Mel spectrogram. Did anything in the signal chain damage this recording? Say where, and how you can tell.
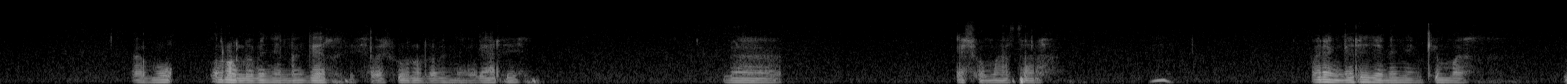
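No, nothing in the signal chain damaged this audio; it went through ordinary call microphone processing, which trims the lowest bass and leaves nothing above 8 kHz, as that stage normally does.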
